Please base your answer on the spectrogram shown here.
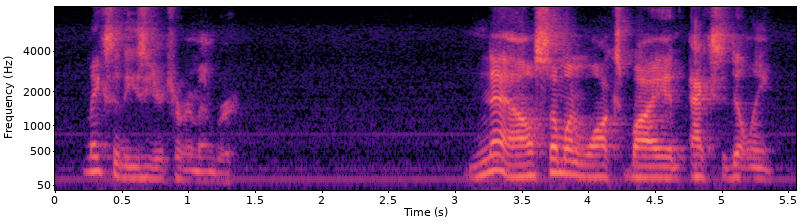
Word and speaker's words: en: means and it's pronounced n pretty much like the letter n but make sure you get a short e on there so n depend in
